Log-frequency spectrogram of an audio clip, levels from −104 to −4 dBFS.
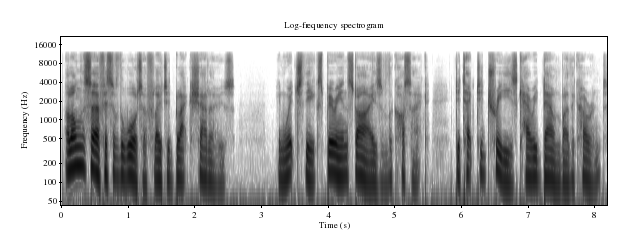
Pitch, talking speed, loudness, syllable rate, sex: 115 Hz, 175 wpm, -20 LUFS, 5.4 syllables/s, male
